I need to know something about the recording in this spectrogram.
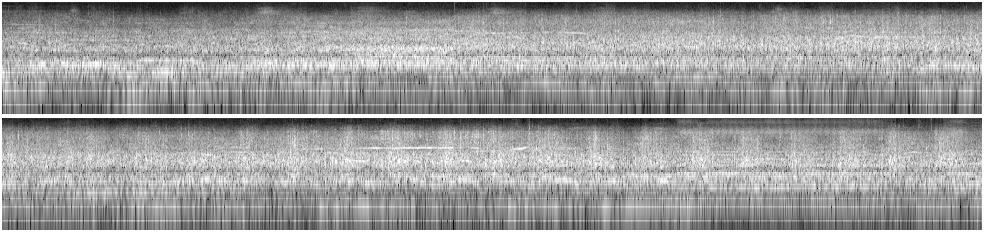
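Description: A large stadium crowd cheers and chants loudly outdoors.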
